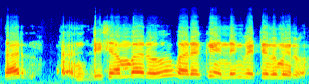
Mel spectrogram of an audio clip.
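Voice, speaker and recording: Man, higher-pitched voice, crisp and forceful, Telangana accent, insistent farmer complaining, phone call. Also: a little fast. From Telangana, India. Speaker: farmer calling about a loan waiver. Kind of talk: phone complaint, casual conversation. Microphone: telephone.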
